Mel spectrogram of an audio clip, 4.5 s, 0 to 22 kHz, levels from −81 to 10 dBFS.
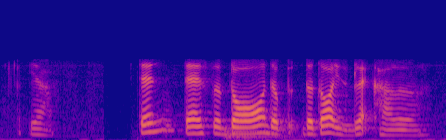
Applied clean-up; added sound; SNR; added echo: none; Thump, thud; 18 dB; none.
